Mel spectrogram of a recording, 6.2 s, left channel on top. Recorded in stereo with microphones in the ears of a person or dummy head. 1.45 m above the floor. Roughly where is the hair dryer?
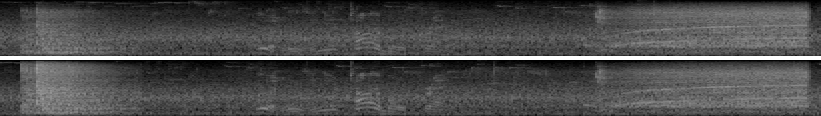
Centre.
